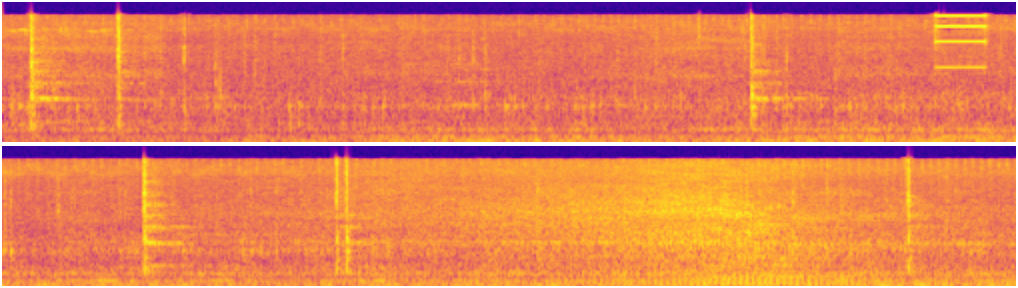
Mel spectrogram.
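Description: Ride noise from a camera on a bicycle climbing slowly: a steady low rumble with a handful of sharp clicks, a short high beep about halfway through, and a swell of noise that peaks near the end.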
